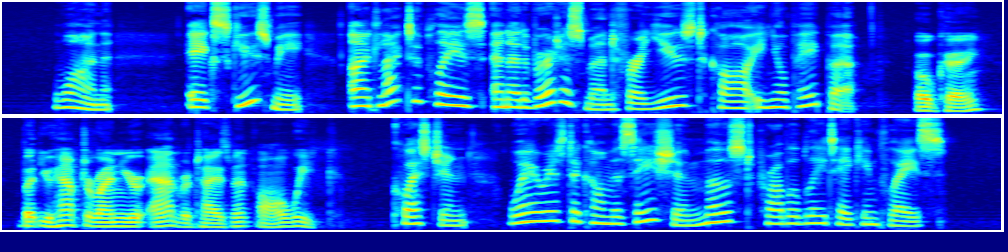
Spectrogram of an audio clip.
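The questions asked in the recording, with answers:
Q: where is the conversation most probably taking place?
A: At a newspaper office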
